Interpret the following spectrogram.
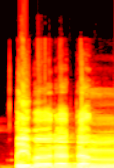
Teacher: قِبْلَةً، قب کے با کے اندر قلقلہ کریں گے اور تن کے اندر اخفا کریں گے، اس لیے کہ تا کے اوپر تنوین ہے اور تنوین کے بعد میں پھر ایک اور تا آ رہا ہے۔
